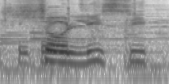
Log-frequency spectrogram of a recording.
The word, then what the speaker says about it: sol·licitud: La segona, sol·licitud. Sí, dime que sí (RIU). Et dic que sí, molt bé! Molt bé, Amandine. Amb l·l i amb d al final, tot i que la pronuncien com una t.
